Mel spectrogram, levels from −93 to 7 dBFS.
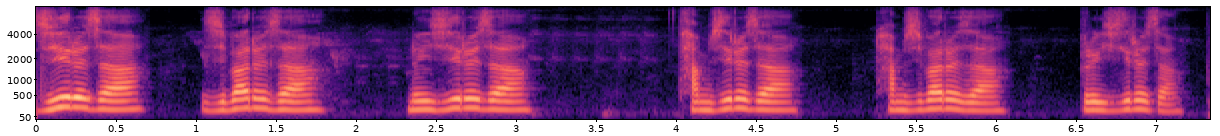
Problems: constant background noise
